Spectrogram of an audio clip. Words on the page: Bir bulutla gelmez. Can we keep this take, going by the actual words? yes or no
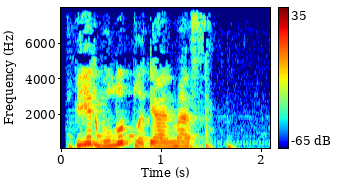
yes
